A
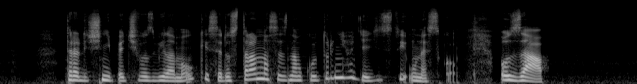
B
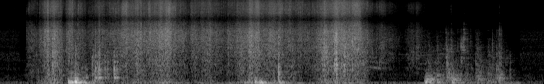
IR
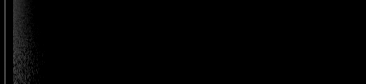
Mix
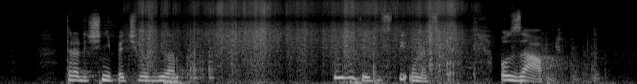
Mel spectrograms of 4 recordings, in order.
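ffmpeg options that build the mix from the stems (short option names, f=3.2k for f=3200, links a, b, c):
-filter_complex "[0:a]volume=-0.5dB,asplit=3[a][b][c];[a]atrim=end=1.78,asetpts=PTS-STARTPTS,afade=t=out:st=1.776:d=0.004:c=hsin[d];[b]atrim=start=1.78:end=3.34,asetpts=PTS-STARTPTS,volume=0[e];[c]atrim=start=3.34,asetpts=PTS-STARTPTS,afade=t=in:d=0.004:c=hsin[f];[d][e][f]concat=n=3:v=0:a=1,asplit=2[g][h];[h]volume=-20dB[i];[1:a]adelay=950,volume=-7dB[j];[2:a]atrim=start_sample=2205[k];[i][k]afir=irnorm=-1:irlink=0[l];[g][j][l]amix=inputs=3:normalize=0,alimiter=limit=-17dB:level=0:latency=1:release=51"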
